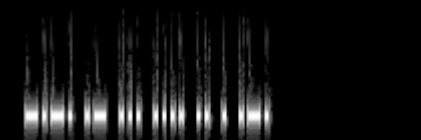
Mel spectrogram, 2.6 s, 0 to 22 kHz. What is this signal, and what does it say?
Morse code, heard as a keyed tone, about 43 wpm, 700 Hz. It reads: CASHIER
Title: Practice QSO - Exchange 3 - More Info - 45wpm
